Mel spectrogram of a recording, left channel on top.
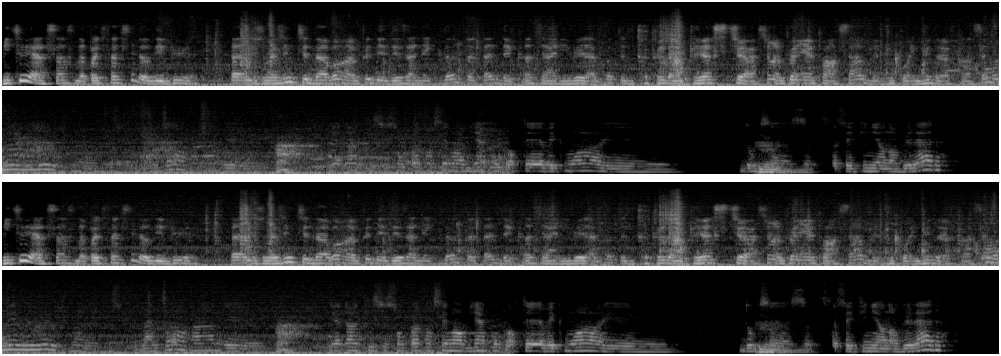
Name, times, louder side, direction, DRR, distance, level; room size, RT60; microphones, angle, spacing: voice 1, 0.0-2.0 2.3-10.0 12.7-13.1 17.5-18.0, left 1 dB, 15° left, 0.4 m, -29 dB
sound 1, 0.6-14.4, equal, 85° right, 1.6 m, -37 dB
sound 2, 1.3-15.1, left 6 dB, 90° left, 0.4 m, -44 dB
voice 2, 9.7-12.6 13.2-16.7 17.3-19.5, right 3 dB, 45° right, 0.7 m, -37 dB
3.1 x 2.1 x 2.6 m
head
